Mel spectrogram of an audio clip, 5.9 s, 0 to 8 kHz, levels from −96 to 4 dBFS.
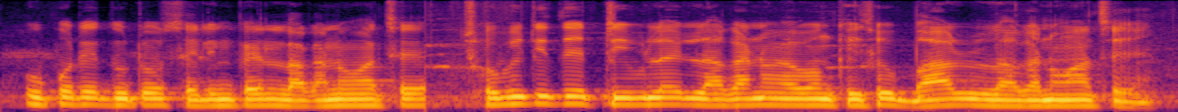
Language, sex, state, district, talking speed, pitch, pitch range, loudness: Bengali, male, West Bengal, Cooch Behar, 145 wpm, 125 Hz, 120-135 Hz, -13 LUFS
